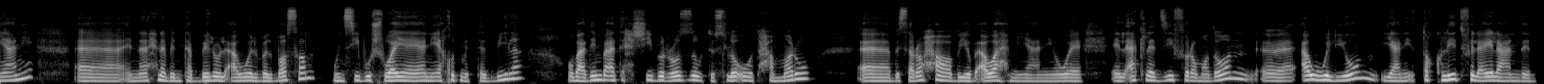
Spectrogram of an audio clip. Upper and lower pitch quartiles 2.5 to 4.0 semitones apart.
Yes: average, 3.6 semitones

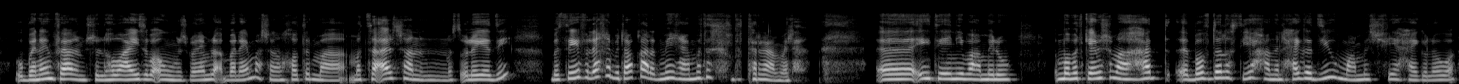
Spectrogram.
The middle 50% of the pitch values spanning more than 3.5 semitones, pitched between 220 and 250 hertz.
Yes: average, 3.9 semitones; high, 235 Hz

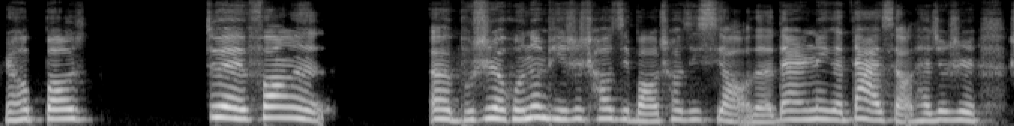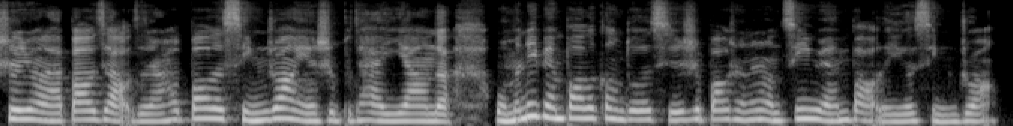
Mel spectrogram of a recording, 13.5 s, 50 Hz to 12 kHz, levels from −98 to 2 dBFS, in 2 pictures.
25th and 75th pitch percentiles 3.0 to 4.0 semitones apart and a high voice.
Yes: average, 3.5 semitones; high, 230 Hz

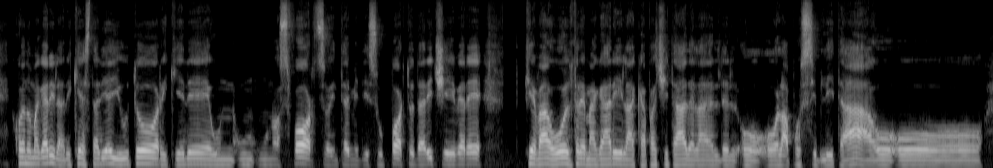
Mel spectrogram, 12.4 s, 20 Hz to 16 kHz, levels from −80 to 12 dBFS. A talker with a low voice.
Yes: low, 115 Hz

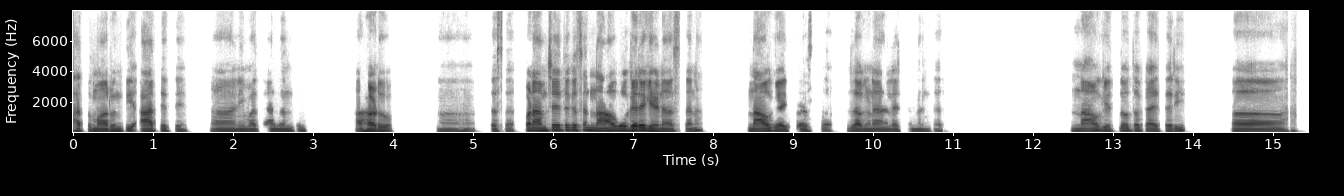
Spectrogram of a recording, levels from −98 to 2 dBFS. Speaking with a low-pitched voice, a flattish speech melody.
Yes: low, 115 Hz; narrow, 2.2 semitones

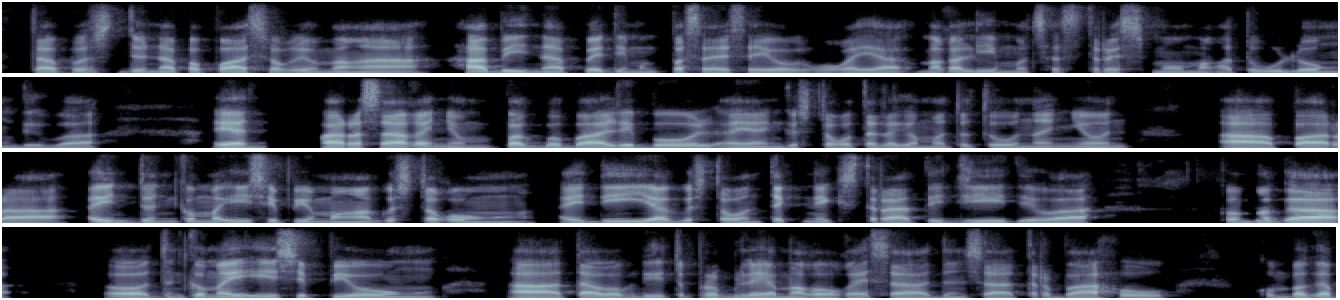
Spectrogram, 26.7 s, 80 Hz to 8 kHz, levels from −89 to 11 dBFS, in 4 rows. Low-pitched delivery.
Yes: low, 125 Hz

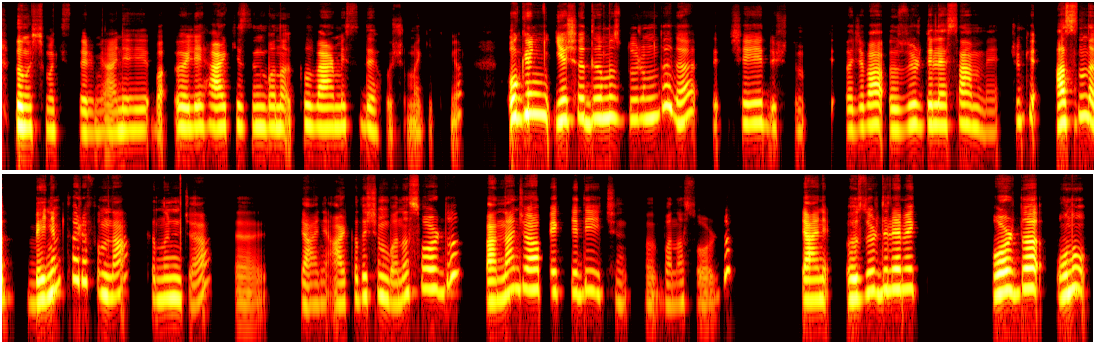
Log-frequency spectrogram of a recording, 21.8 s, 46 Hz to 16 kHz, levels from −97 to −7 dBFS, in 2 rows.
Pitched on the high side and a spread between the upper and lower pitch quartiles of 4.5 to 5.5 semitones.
Yes: high, 225 Hz; average, 5.0 semitones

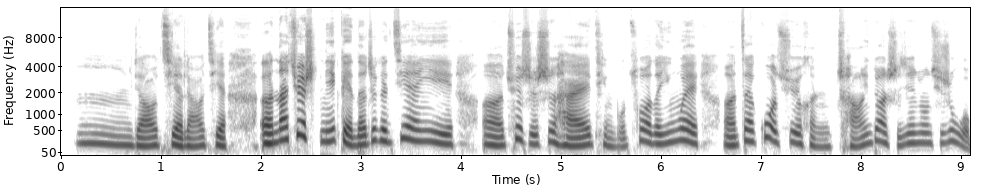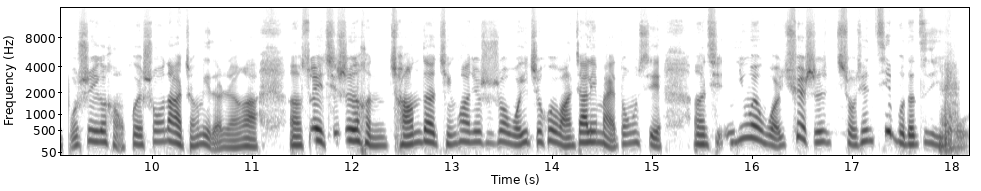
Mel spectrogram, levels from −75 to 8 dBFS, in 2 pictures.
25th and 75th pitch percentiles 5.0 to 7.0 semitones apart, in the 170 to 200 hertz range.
No: average, 5.3 semitones; high, 210 Hz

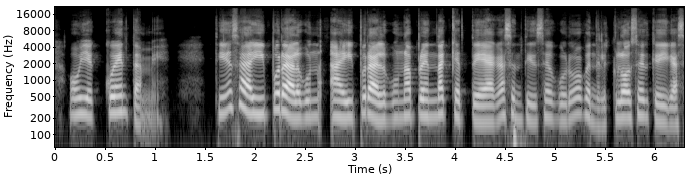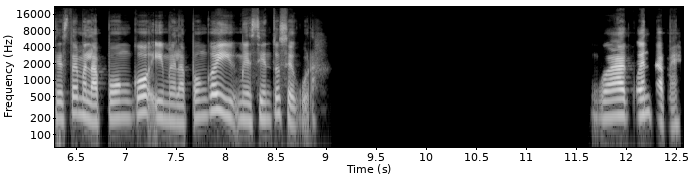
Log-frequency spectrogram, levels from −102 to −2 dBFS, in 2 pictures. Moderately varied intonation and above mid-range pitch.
Yes: average, 3.2 semitones; high, 210 Hz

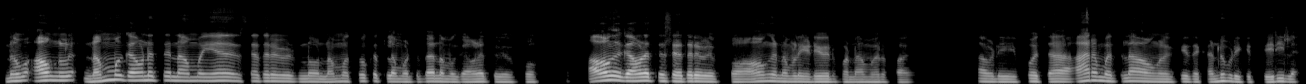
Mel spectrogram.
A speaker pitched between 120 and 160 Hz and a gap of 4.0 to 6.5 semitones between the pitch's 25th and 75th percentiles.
Yes: low, 135 Hz; average, 4.3 semitones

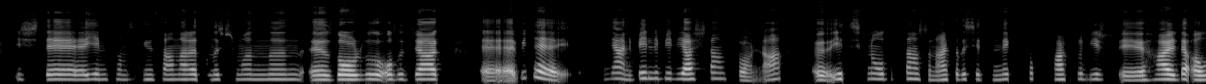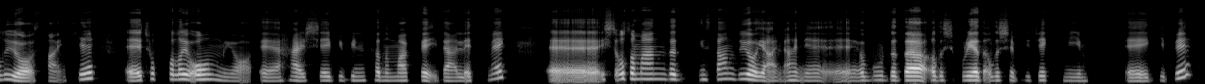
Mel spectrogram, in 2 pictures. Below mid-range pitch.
No: high, 230 Hz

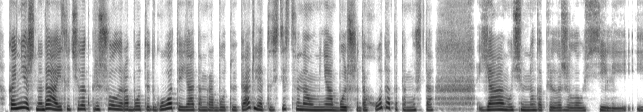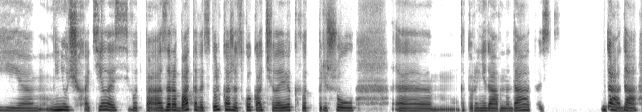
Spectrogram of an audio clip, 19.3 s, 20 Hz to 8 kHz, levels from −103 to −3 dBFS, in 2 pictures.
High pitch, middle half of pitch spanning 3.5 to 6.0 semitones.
Yes: high, 195 Hz; average, 3.8 semitones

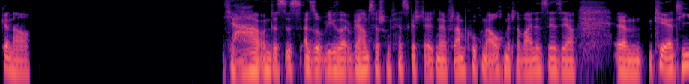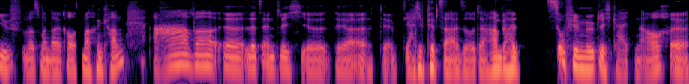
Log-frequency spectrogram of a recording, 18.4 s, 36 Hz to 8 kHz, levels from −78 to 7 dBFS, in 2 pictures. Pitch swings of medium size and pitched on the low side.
No: narrow, 2.2 semitones; very low, 90 Hz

